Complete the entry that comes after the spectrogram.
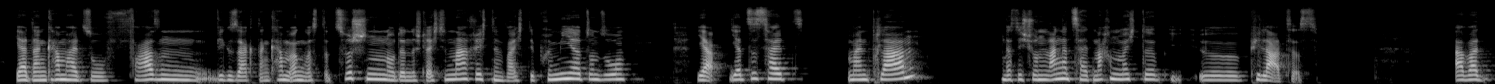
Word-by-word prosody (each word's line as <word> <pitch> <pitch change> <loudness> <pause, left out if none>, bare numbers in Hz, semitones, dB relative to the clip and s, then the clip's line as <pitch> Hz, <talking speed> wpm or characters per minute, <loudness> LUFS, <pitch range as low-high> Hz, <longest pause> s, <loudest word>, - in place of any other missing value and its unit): Ja, 205 +1 +5
dann 200 0 +2
kamen 220 +1 +3
halt 205 -1 +1
so 185 -2 -5
Phasen, 215 +4 0
wie 210 -4 -4
gesagt, 190 -3 -2
dann 180 - -5
kam 210 +1 -1
irgendwas 190 -1 -2
dazwischen 250 -5 +1
oder 190 -2 0
'ne 185 +1 -4
schlechte 195 +3 -4
Nachricht, 240 0 +1
dann 190 -3 -3
war 165 - -2
ich 180 - -8
deprimiert 240 +7 +3
und 230 -1 +1
so. 235 +1 -1 0.6
Ja, 205 -1 +1
jetzt 225 +2 -1
ist 265 0 -1
halt 250 -1 +4 0.6
mein 220 +1 +2
Plan, 240 +7 +5 0.9
was 220 0 -3
ich 220 -1 -2
schon 220 -1 0
lange 250 +5 +4
Zeit 215 -5 -2
machen 230 +3 +1
möchte, 235 -2 -2
i 205 +1 -13 0.2
äh, 200 -1 -2
Pilates. 225 - -2 1.4
Aber 210 +1 +2
220 Hz, 155 wpm, -22 LUFS, 200-235 Hz, 1.4 s, Ja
